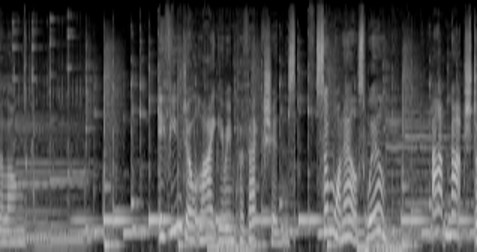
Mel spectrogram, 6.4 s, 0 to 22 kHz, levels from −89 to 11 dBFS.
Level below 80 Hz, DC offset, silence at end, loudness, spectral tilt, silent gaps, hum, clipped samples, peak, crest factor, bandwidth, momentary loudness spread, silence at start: -36 dBFS; under 0.1%; 0 s; -20 LUFS; -4 dB/octave; none; none; under 0.1%; -6 dBFS; 14 dB; 19.5 kHz; 11 LU; 0 s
